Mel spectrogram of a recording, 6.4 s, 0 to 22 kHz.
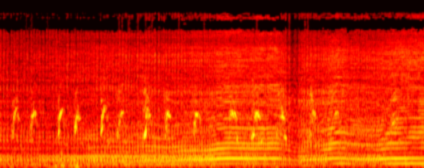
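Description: A small dog barking in quick, high yaps, about three a second, over the steady idle of a 50cc Husqvarna two-stroke kids' dirt bike. The yaps thin out after about three seconds, leaving the engine's even note to the fore.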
